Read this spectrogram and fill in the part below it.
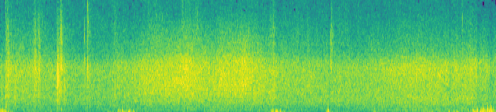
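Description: Boots scrape on rock as a hiker climbs past.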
